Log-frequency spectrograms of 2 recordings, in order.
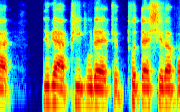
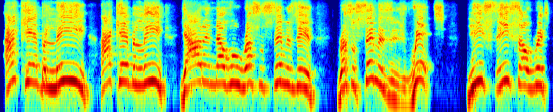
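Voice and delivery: flamboyant guys, pitched way up and slowed; mock zesty voice; 12 semitones higher than usual. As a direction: guys on the stairs gushing about Russell, mock zesty voice. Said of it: "they would start talking like that".

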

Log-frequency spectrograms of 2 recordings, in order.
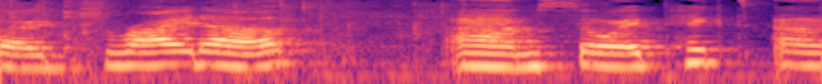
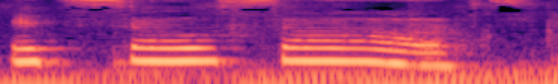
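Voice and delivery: cooing; 5 semitones higher, 5 dB quieter, much slower than usual. Real, not acted. Cooing over blanket.

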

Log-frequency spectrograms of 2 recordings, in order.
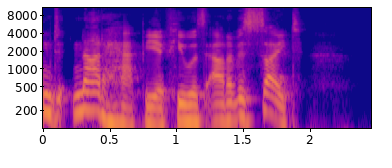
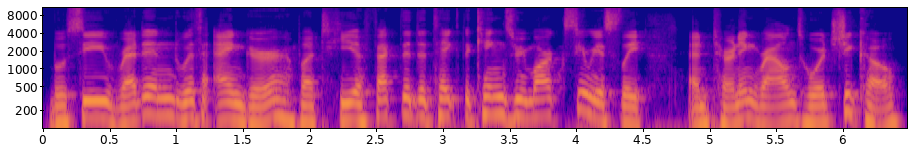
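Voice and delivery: plain reading voice

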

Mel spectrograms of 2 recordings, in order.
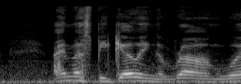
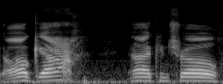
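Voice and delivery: higher, louder alarm; 6 semitones higher, 5 dB louder than usual. Real, not acted. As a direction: panic as it spins. Ship spinning out.

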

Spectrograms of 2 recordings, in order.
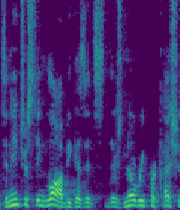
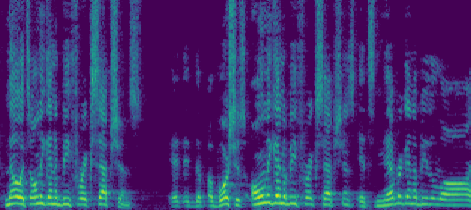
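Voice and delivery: raised, louder mock promise; higher, emphatic placating; insistent assurance; 6 semitones higher, 5 dB louder than usual. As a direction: imitate someone overselling a reassurance. Acting out false assurances to church.

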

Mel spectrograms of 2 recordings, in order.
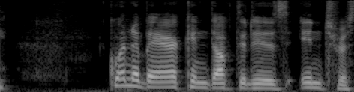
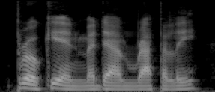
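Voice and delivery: usual speaking voice

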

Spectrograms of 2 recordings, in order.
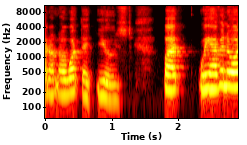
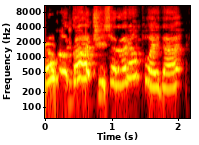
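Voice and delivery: higher, offended actress gasp; upset actress; 7 semitones higher than usual. Retold or imitated. Retelling the actress's reaction, mock offended and higher. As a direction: voice her shocked and offended.

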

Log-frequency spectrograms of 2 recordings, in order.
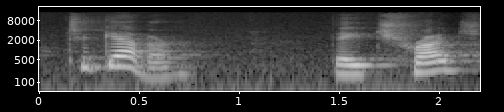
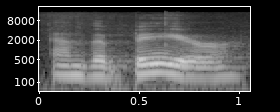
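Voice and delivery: plain reading voice

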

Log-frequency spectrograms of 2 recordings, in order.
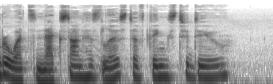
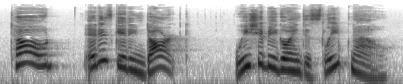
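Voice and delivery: high-pitched little Frog voice; 7 semitones higher, 3 dB louder than usual. A narrator's reading. Frog telling Toad it's late, high-pitched. Reads Frog's line in story.

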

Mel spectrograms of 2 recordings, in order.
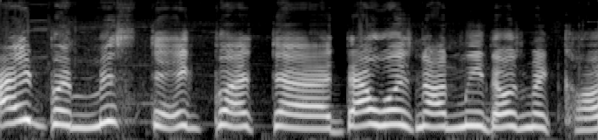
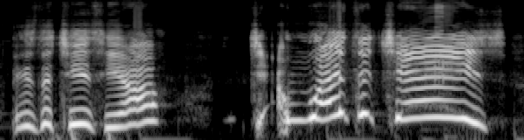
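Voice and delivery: high-pitched, playful demand for cheese; greedy cheese craving; 9 semitones higher than usual. Pretend. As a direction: beg like a cheese-crazed mouse.

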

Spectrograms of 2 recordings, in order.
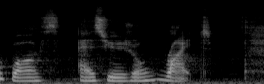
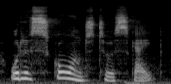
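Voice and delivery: ordinary delivery, nothing marked

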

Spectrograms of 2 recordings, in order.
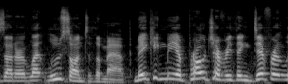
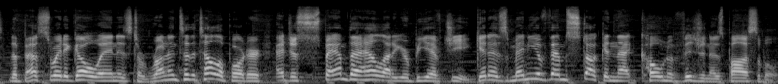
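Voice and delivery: normal talking voice

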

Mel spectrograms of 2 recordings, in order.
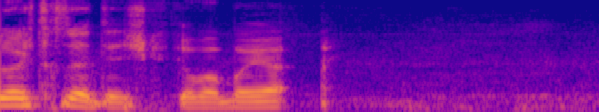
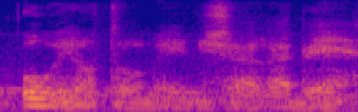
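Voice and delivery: whispering; 6 semitones lower, 10 dB quieter than usual. Acted. Whispered aside.

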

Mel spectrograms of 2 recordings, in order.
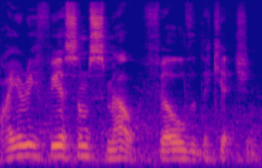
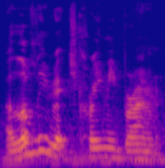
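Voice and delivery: ordinary delivery, nothing marked

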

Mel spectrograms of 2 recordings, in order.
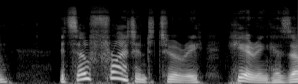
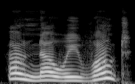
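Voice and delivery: high and louder in sudden panic; panicked refusal; 10 semitones higher, 6 dB louder than usual. A narrator's reading. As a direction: blurt it out in a panic. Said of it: "In a panic".

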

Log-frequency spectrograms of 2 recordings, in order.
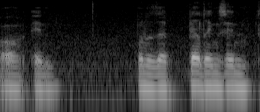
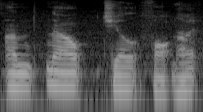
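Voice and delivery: usual speaking voice

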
